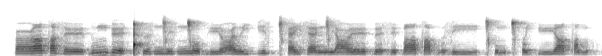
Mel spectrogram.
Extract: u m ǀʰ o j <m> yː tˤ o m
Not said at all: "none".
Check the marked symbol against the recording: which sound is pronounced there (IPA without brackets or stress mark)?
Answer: ɓ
